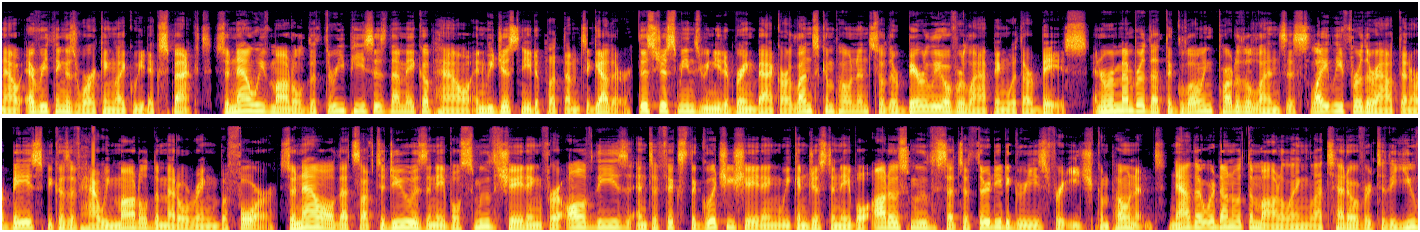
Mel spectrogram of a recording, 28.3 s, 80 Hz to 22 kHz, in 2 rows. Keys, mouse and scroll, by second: 0.1-2.3 middle drag, 2.3-4.8 drag, 3.1 Tab, 4.2 alt+h, 4.8-5.5 middle drag, 5.5 click, 5.9 shift+click, 6.1-9.2 shift+middle drag, 7.0 scroll up 1, 7.2 g, 9.2 shift+click, 10.0-15.4 scroll down 1, 17.7-18.9 shift+middle drag, 18.9-23.5 right drag, 20.7 scroll up 1, 23.5 click, 27.4-28.3 shift+middle drag.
